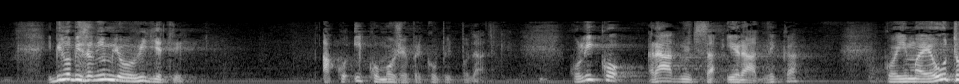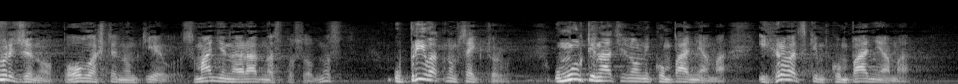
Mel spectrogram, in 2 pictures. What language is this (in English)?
Croatian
